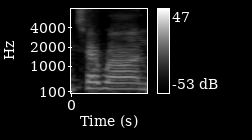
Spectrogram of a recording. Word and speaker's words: Tehran: the concept i am tehran my name is tehran like the capital of iran i am t-e-h-r-a-n if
